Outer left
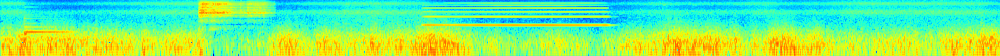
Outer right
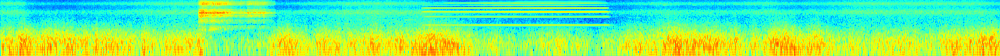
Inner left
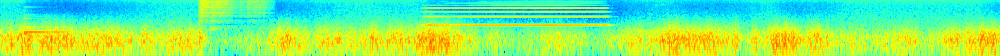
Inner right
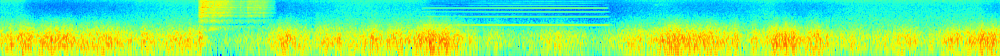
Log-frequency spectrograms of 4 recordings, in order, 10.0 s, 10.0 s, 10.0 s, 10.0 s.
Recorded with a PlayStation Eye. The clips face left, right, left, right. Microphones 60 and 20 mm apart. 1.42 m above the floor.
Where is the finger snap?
No finger snap in this recording.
